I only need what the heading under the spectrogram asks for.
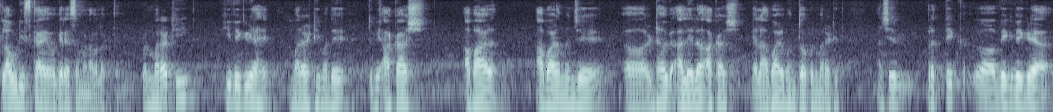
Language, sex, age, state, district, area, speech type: Marathi, male, 18-30, Maharashtra, Jalna, rural, spontaneous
